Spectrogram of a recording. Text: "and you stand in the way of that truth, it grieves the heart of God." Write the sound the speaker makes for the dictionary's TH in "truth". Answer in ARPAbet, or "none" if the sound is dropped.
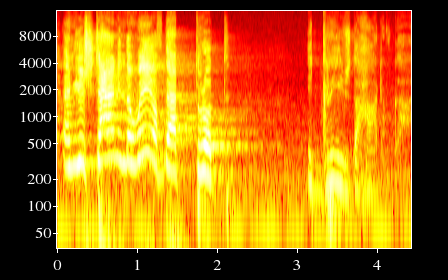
T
